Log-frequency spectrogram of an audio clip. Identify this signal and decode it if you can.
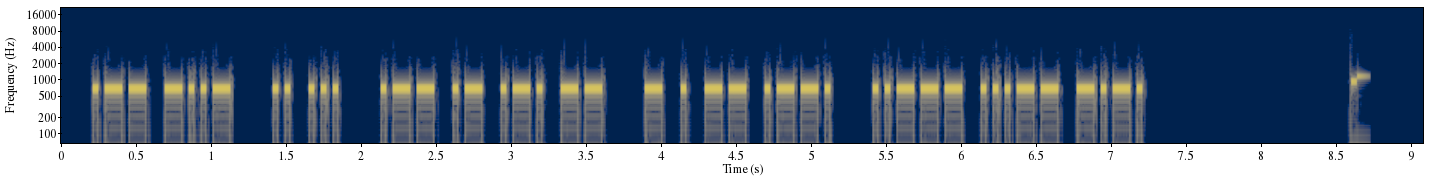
Morse code, heard as a keyed tone, about 30 wpm, 700 Hz. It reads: WX IS WARM TEMP 23C
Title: Common QSO Phrases 30wpm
